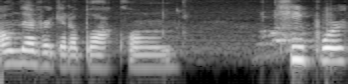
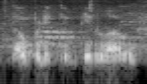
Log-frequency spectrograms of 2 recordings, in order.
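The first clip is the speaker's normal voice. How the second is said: whispering; 7 dB quieter, much faster than usual. Pretend. Whispered complaint.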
